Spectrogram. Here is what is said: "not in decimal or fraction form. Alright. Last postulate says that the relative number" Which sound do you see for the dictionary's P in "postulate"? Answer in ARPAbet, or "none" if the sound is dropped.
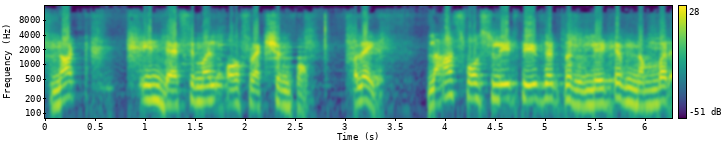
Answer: F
